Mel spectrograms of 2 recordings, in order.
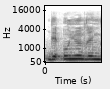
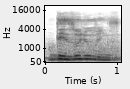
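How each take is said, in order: First: The words are slurred and not clearly articulated. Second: Each word is pronounced carefully and distinctly. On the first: The speaker calls it wrong. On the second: The speaker calls it right.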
